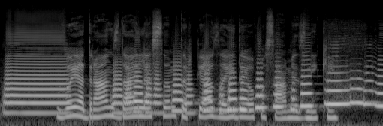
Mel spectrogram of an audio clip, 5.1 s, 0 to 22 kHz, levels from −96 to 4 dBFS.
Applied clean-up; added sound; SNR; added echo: none; Brass instrument; -5 dB; none.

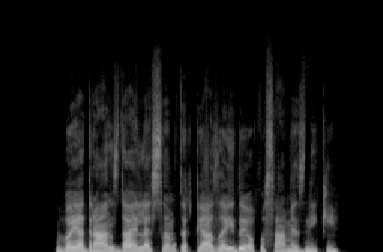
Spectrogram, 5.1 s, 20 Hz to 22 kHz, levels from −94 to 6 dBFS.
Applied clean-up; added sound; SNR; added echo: neural mask model Resemble Enhance denoiser.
